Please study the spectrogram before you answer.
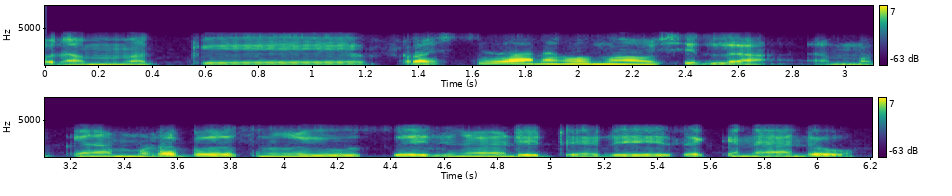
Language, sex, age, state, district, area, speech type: Malayalam, male, 18-30, Kerala, Malappuram, urban, conversation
